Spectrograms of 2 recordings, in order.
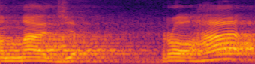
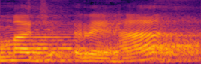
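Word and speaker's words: مَجْرٰىهَا: Allah maj roha wa saha gitu ya. Surat apa tuh? Nuh ya. Surat Nuh ya itu salah bacanya. Harusnya baca Allahumma majreha wa mursaha namanya imalah.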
